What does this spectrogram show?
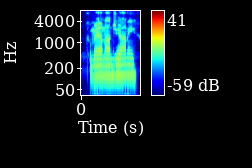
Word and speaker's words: Kumail Nanjiani: I don't know exactly how to pronounce that. Do you? Kumail Nanjiani.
